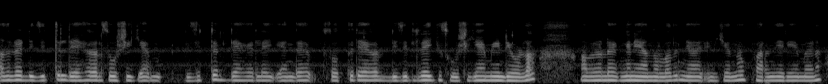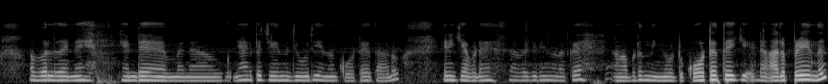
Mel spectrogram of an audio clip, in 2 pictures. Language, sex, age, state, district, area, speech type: Malayalam, female, 45-60, Kerala, Kottayam, urban, spontaneous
